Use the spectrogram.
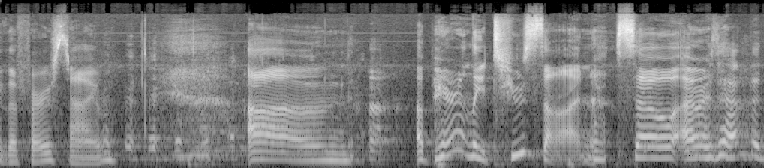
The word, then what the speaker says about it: Tucson: It's T-U-C, Tucson.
